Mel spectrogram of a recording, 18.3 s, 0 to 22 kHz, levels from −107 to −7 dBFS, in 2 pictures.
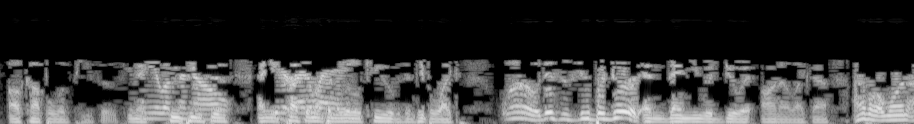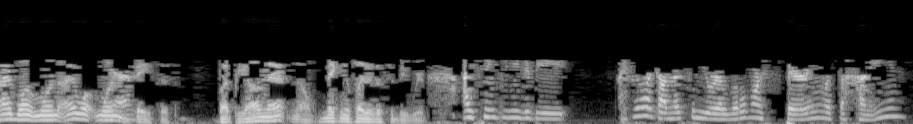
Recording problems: garbled, watery; badly; nothing above 3 kHz
distortion; slight; 3% of the sound clipped

